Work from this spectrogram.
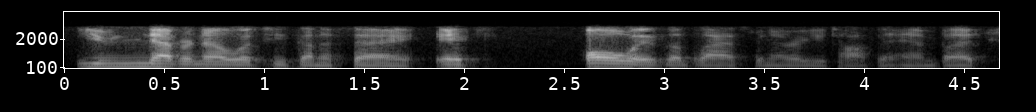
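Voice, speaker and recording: A man's voice: lowish voice, fairly quick. Casual male storyteller on lo-fi radio. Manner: emphatic repetition of phrases. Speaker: radio host being interviewed.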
